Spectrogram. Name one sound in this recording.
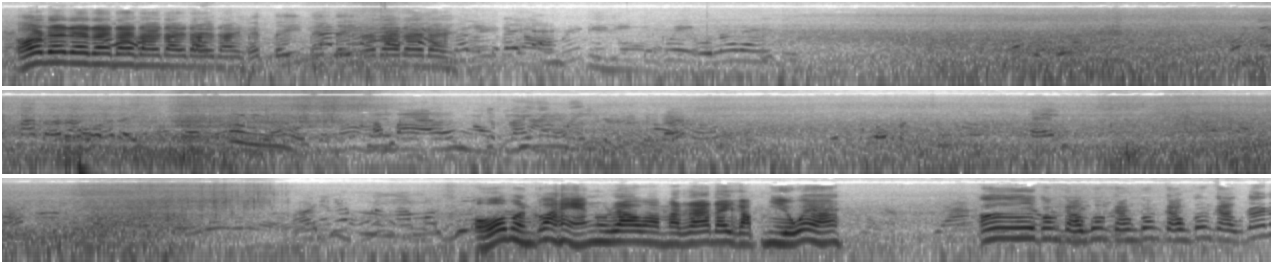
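A woman talks excitedly close by.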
